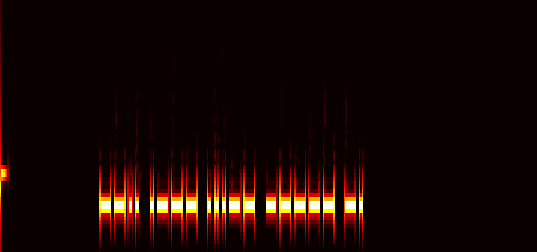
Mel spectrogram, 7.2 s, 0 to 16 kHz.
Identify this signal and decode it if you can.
Morse code, heard as a keyed tone, about 26 wpm, 700 Hz. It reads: ZJ30N
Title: Code Groups - 5 Letter:Numbers - 25wpm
